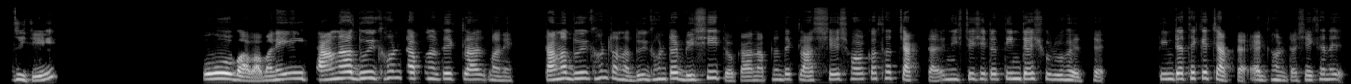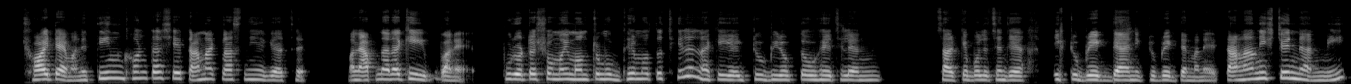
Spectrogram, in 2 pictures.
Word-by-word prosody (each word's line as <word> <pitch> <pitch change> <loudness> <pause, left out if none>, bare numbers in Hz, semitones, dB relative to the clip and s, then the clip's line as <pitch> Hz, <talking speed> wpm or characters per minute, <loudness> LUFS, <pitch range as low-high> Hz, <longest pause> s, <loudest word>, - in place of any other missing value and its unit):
জি, 230 - +2
জি। 185 - +4 1.7
ও - - +11 0.3
বাবা। 180 - +3
মানে 200 +3 +2
এই 275 - +2 0.2
টানা 235 +6 +7 0.2
২ 295 +1 +4
ঘণ্টা 305 0 -4
আপনাদের 260 -2 -1
ক্লা 235 -2 +2 0.2
মানে 185 -2 -5 0.4
টানা 230 +6 +6
২ 275 +1 +3
ঘন্টা 300 0 -3
না, 195 - -1
২ 225 - -1
ঘন্টার 255 +3 +3
বেশিই 220 +9 -1
তো। - - -2
কারণ 185 +1 -3
আপনাদের 230 +4 -5
ক্লাস 200 -3 -2
শেষ 240 0 0
হওয়ার 250 0 -2
কথা 270 +2 -3
৪ 205 -1 +4
টায়। 170 +2 -5
নিশ্চয়ই 235 +3 -5
সেটা 245 -1 -1
৩ 265 0 0
টায় 260 0 +2
শুরু 235 -3 -3
হয়েছে। 180 -5 -3 0.6
৩ 250 - -2
টা 260 - +7
থেকে 280 +1 +2
৪ 210 - +4
টা - - -3
১ 205 - 0
ঘন্টা। 190 -3 -4
সেইখানে 235 +3 -4 0.4
৬ 230 +1 +5
টায় 225 -5 +3
মানে 200 +2 -3
৩ 280 +1 +1 0.2
ঘন্টা 290 0 -2
সে 275 - +1
টানা 210 +5 +1
ক্লাস 230 -2 -3
নিয়ে 225 -2 -3
গেছে। 195 +1 -3 0.5
মানে 205 - -1
আপনারা 235 +2 +1
কি, 255 - +2 0.3
মানে 190 -2 0 0.4
পুরোটা 245 -1 +3
সময় 245 -1 0
মন্ত্রমুগ্ধের 240 +1 -1
মত 250 0 -6 0.2
ছিলেন? 370 +5 -2
নাকি 225 0 -3 0.2
একটু 200 +3 -9
বিরক্তও 215 0 -1
হয়েছিলেন? 210 -1 -1 0.8
স্যারকে 205 0 0
বলেছেন 210 0 -2
যে 200 - +2 0.4
একটু 230 +1 -5
ব্রেক 210 -1 +4
দেন, 200 -1 +5
একটু 195 +2 -8
ব্রেক 200 -2 -1
দেন, 195 - -1
মানে 180 +1 -7 0.2
টানা 210 +4 +2
নিশ্চয়ই 290 +1 +1
নেননি? 195 0 -2
230 Hz, 175 wpm, -21 LUFS, 205-255 Hz, 1.7 s, ও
